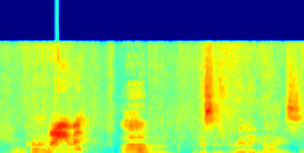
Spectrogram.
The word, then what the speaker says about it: Mammut: This is a soft shell, soft tech jacket from Mammut. I believe that's how you pronounce that. I think Americans say Mammut. It's a Swiss brand. Okay. Mammut.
